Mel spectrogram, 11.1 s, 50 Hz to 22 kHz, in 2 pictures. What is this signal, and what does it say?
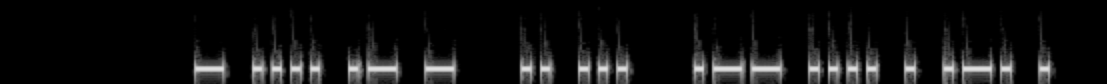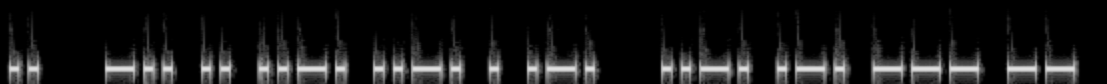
Morse code, heard as a keyed tone, about 25 wpm, 700 Hz. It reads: THAT IS WHERE I DIFFER FROM
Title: Sentences from Top 1000 Words - Review Part 1 - 25wpm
